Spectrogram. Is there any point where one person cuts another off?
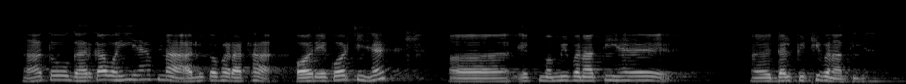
No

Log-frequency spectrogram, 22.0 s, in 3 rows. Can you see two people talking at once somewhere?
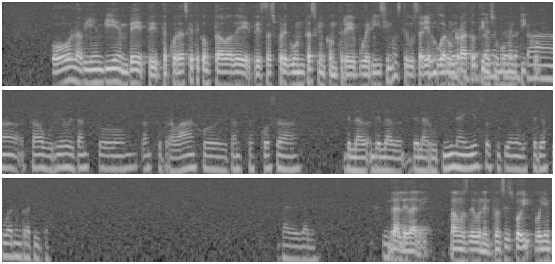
Yes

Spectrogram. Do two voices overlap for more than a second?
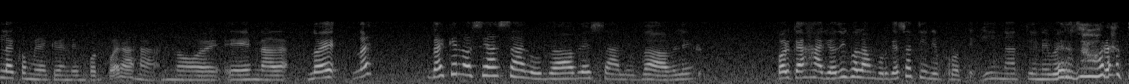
No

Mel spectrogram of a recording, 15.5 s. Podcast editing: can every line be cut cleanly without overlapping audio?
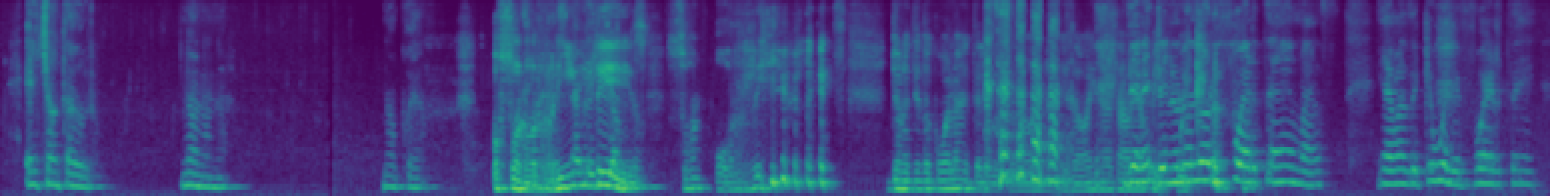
No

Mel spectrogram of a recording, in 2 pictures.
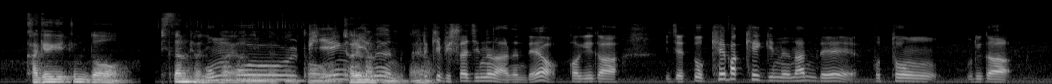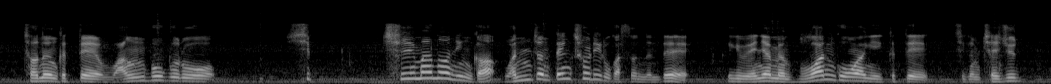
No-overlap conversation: No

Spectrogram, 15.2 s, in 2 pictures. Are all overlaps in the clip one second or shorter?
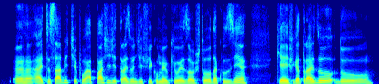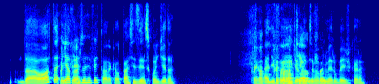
No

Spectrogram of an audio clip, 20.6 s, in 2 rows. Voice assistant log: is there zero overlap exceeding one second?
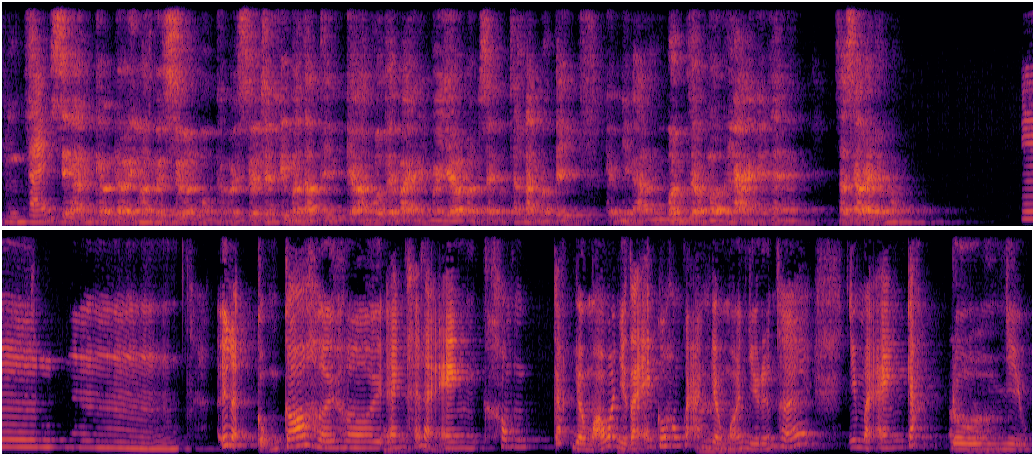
Yes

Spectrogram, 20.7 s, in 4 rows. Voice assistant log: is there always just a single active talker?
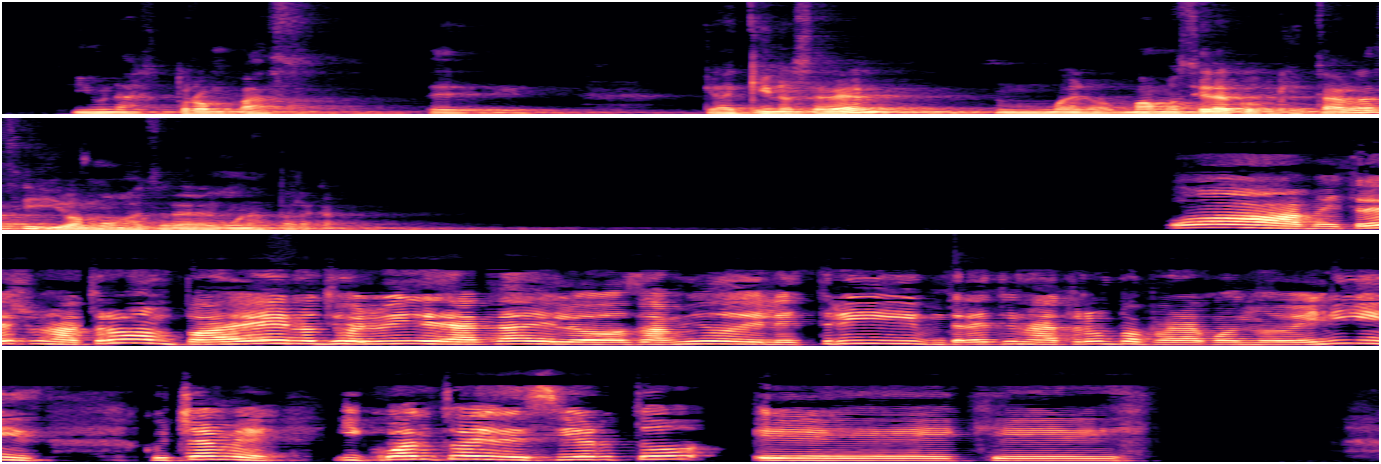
Yes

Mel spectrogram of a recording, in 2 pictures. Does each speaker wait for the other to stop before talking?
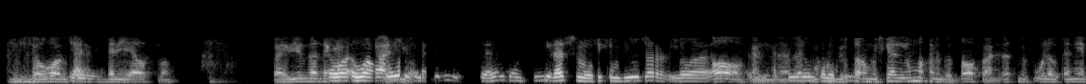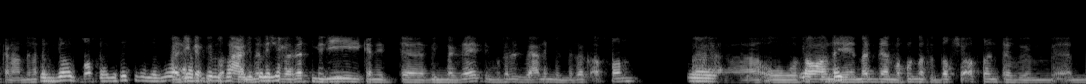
No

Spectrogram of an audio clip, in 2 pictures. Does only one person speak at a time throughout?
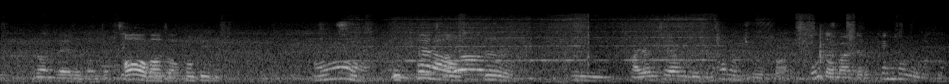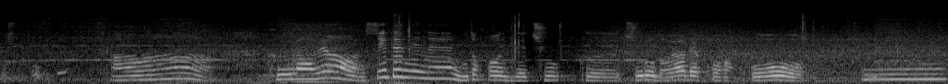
No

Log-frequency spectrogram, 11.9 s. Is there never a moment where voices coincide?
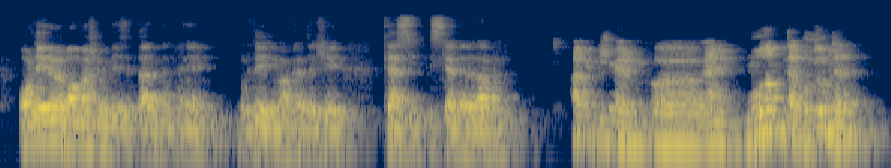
Yes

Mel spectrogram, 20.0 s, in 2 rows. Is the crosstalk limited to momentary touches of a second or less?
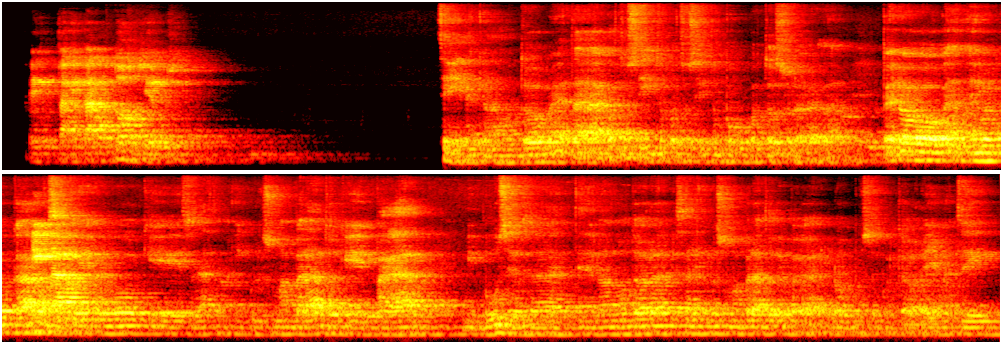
Yes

